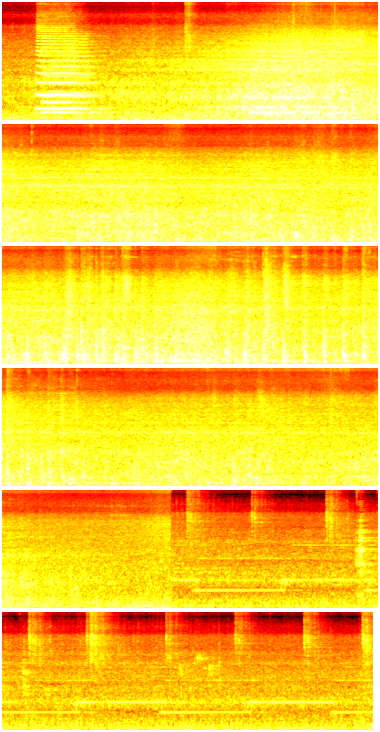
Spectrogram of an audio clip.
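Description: A diesel locomotive horn gives one short blast. The passenger train then passes close by, its wheels clacking rhythmically over the rail joints for about fifteen seconds. Near the end, after a cut, an electronic warning sounds steadily, alternating between two notes.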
